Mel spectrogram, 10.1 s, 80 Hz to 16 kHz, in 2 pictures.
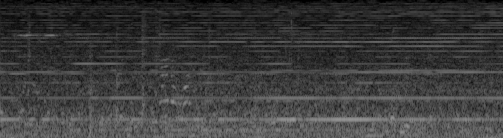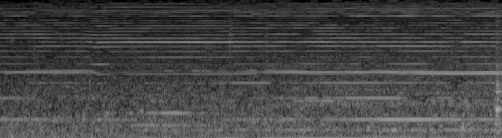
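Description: Leguan 160 spider lift's power unit humming steadily as the boom is lowered, deepening and growing louder in the second half.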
